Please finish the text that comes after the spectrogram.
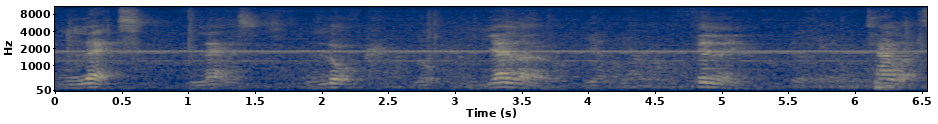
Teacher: L is lateral, that is the air escapes around the side of the tongue taking place on the alveolar ridge.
